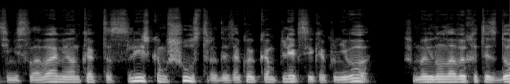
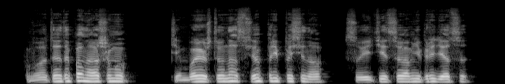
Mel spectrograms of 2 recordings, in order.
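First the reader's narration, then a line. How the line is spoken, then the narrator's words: Booming laugh, then speech. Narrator (Russian): Здоровяку, гулко хохотнув и сказав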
